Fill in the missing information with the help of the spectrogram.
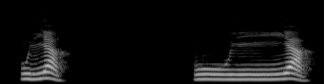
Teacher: In the third case, we have the palatization of the L sound, which results in a sound similar to the gli in the tagliatelle pasta. The tongue is flatter than the regular L because it's pronounced with the middle of the tongue touching the roof of the mouth.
